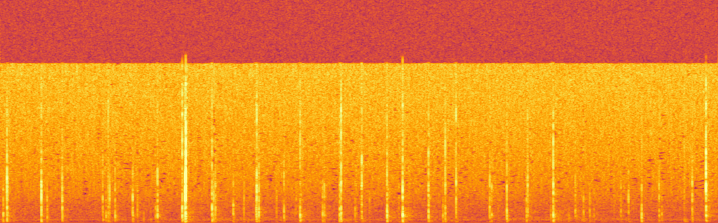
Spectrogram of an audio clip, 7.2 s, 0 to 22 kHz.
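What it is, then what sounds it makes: Glass tablet screen tapped with nails. Long nails tap and scratch the glass screen of an iPad, with fingertips clustered together. About 26 quiet, sharp clicky taps fall at an uneven pace over a faint steady low hum, each dying away almost instantly.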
